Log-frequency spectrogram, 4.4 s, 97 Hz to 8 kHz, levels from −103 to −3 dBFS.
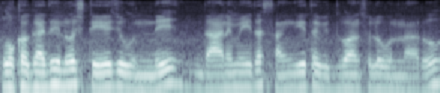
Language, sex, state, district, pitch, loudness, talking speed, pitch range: Telugu, male, Telangana, Hyderabad, 125 Hz, -19 LUFS, 120 wpm, 120-135 Hz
